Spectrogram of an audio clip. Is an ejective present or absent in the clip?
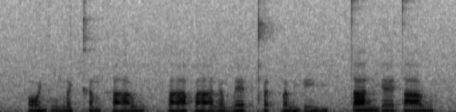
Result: absent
